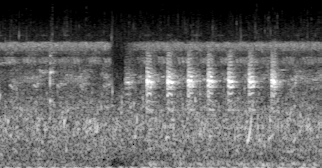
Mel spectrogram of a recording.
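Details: Frog calling near flowing water, giving a run of seven short, evenly spaced bright clicks about every fifth of a second, over a steady hiss of running water and faint insect chirring.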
